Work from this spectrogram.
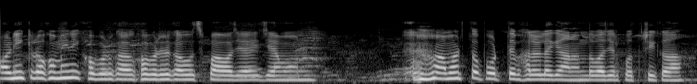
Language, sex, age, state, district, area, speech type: Bengali, female, 45-60, West Bengal, Darjeeling, urban, spontaneous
